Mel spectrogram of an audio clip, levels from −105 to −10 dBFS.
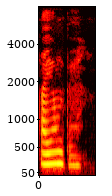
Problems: low volume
